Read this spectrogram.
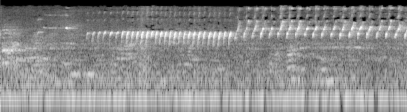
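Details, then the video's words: Sharp canary roll used to train young canaries: a long even rattling trill, then a higher, faster rolling series of notes, with a low steady hum throughout. "Kenari Gacor isian ngerol tajam"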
